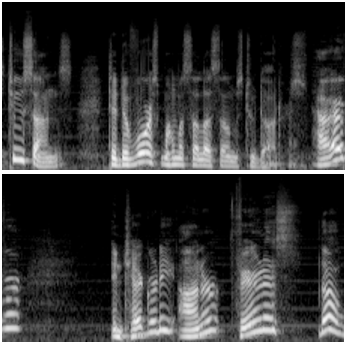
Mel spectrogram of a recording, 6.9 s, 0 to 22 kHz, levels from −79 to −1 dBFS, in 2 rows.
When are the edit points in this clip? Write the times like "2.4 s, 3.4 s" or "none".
3.0 s, 5.7 s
